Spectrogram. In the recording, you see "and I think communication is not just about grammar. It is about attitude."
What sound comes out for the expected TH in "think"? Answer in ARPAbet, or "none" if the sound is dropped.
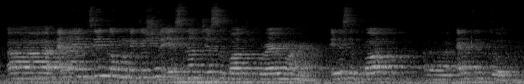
S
